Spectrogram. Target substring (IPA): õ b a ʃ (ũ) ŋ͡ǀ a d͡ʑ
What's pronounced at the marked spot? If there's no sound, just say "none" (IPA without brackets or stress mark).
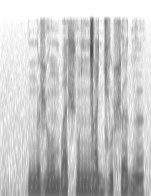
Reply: õ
